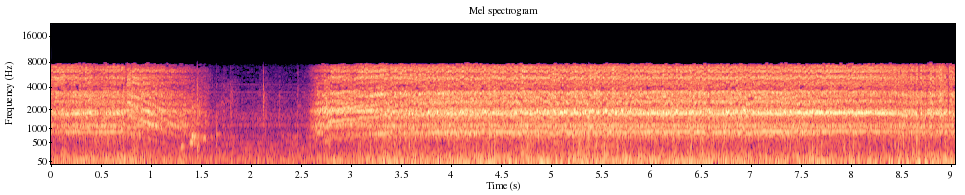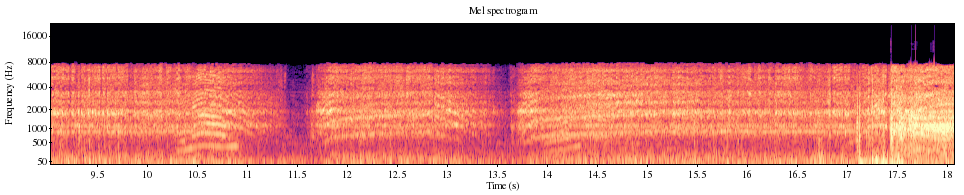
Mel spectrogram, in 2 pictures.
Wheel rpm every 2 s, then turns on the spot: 120, 100, 210, 210, 230, 110, 110, 200, 240.
none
